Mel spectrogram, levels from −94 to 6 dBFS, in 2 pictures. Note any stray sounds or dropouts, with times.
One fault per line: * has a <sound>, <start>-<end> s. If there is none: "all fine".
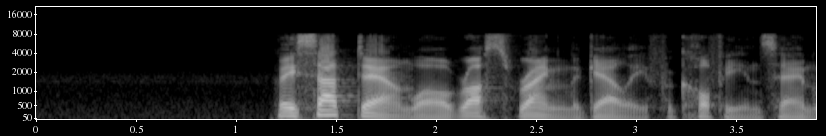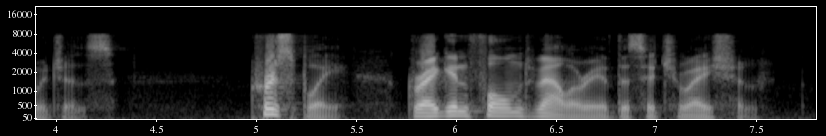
all fine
